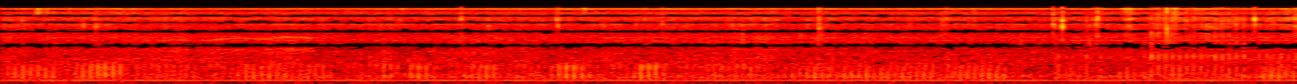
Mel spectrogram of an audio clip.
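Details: Male flame tip Siamese cat, a rescue dumped with his twin sister at a few weeks old and later adopted in Clearwater, Florida, purring steadily: a low, even rumbling pulse with soft crackles, close and continuous.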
